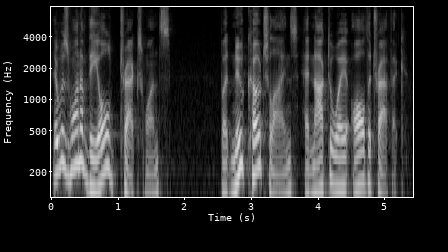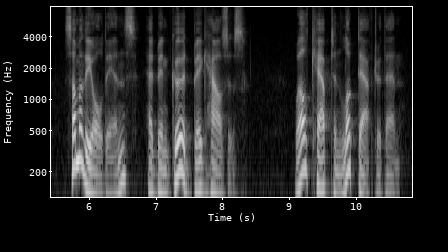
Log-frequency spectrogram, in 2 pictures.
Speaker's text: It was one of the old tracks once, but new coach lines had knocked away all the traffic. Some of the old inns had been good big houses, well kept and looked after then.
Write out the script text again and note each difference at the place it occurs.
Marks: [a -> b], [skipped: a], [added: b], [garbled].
It was one of the old tracks once, but new coach lines had knocked away all the traffic. Some of the old inns had been good big houses, well kept and looked after then.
